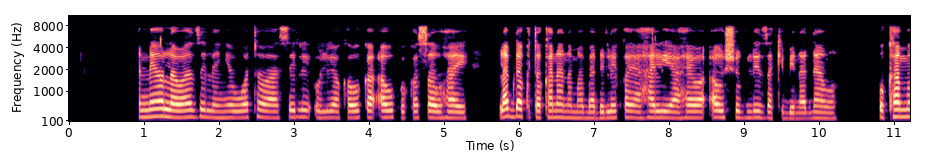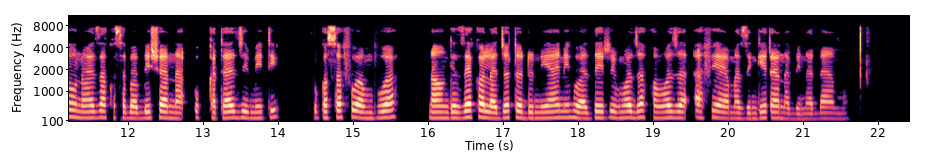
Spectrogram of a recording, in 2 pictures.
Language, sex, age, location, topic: Swahili, female, 25-35, Nairobi, health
